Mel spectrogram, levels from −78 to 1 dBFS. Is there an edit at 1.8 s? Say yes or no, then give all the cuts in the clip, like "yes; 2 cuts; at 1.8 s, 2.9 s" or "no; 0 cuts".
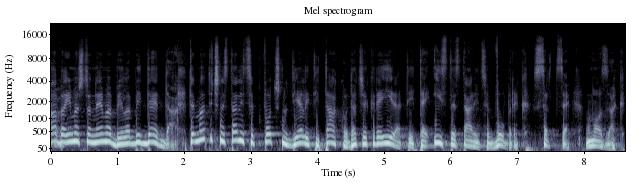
yes; 1 cut; at 1.8 s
